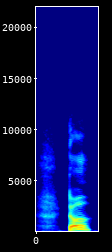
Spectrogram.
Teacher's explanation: ट ठ बोलने के लिए जीभ मुड़कर मुंह की छत तक जाती है। यह है मुरधन्य।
